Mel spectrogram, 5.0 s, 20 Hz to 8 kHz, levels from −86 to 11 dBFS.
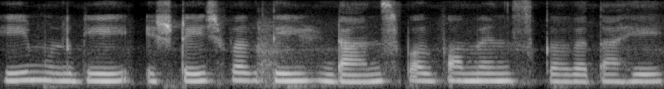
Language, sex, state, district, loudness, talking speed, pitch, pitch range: Marathi, female, Maharashtra, Gondia, -18 LUFS, 95 wpm, 210 Hz, 200-215 Hz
